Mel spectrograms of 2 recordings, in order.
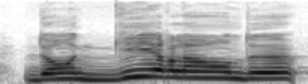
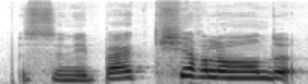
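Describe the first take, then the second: First: Guirlande, le g dur et fort, très lent; gu dur bien marqué. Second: Quirlande prononcé avec un k au début; mauvaise prononciation avec k. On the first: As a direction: articuler guirlande lentement et fort. (dire guirlande très lentement, le g bien appuyé) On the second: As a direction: montrer l'erreur quirlande, en k. (prononcer quirlande avec un k, pour montrer l'erreur) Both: Shown as a demonstration.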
